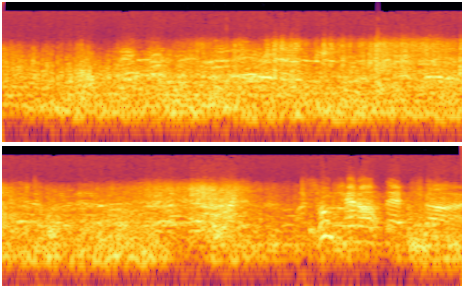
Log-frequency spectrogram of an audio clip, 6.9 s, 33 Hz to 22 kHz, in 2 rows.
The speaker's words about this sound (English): Suddenly, from the direction of number 3 tunnel, there came the sound of a powerful blast.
